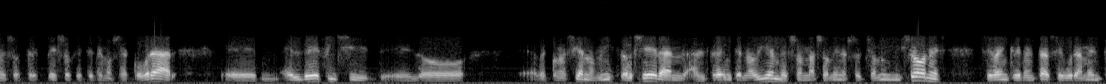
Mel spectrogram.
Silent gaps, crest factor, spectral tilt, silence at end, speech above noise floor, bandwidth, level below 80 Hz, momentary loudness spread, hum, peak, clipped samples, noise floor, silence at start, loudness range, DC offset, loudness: none; 18 dB; -7.5 dB/octave; 0.05 s; 32 dB; 4.1 kHz; -54 dBFS; 16 LU; none; -2 dBFS; under 0.1%; -51 dBFS; 0 s; 3 LU; under 0.1%; -20 LUFS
